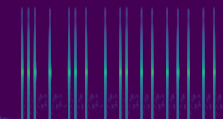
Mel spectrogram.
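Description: Phone keyboard typing sound effect: a quick, uneven run of very short high electronic beeps, one per keystroke, about eight a second, all on the same pitch.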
